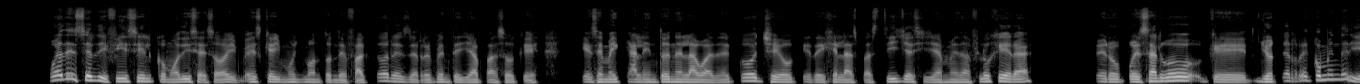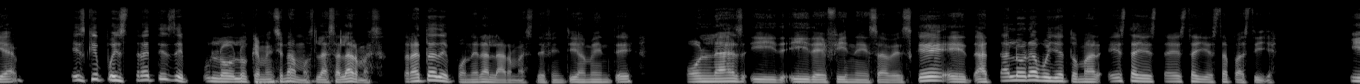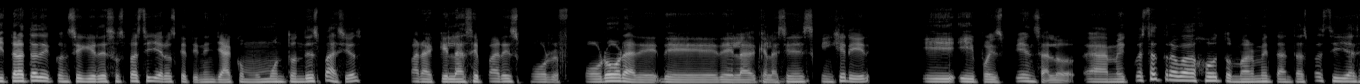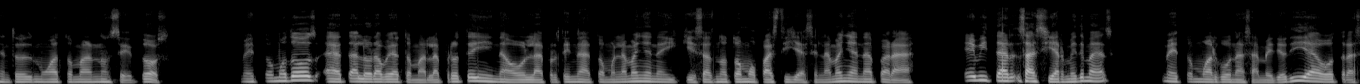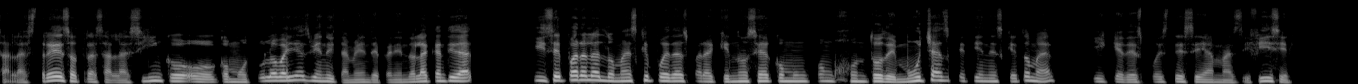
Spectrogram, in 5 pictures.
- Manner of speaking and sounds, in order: none
- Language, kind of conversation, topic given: Spanish, advice, ¿Por qué a veces olvidas o no eres constante al tomar tus medicamentos o suplementos?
